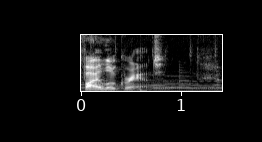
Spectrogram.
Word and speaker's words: philogrant: Okay, the brand name would be pronounced philogrant, but then I made up a new word, philogrant.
